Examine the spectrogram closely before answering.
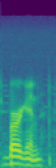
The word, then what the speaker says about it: Bergen: Bergen, out there, and he did say it's pronounced Bergen with a hard G. So I got a lot. I'm French, so I thought maybe it was like the Canadian version, but it's Bergen.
